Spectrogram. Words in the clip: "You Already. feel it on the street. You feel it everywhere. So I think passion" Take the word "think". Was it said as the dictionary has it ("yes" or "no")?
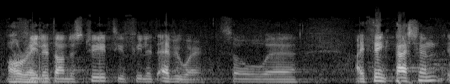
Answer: yes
